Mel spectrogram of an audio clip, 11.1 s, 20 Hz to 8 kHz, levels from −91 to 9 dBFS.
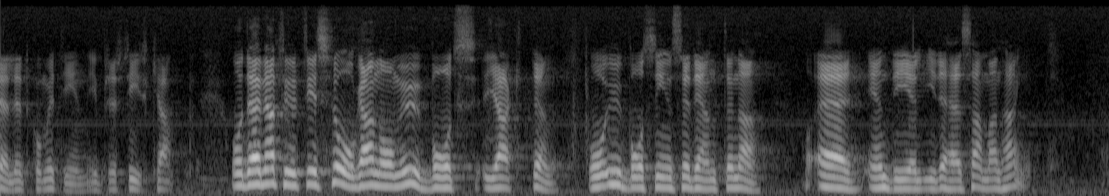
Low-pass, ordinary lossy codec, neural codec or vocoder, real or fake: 7.2 kHz; none; none; real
